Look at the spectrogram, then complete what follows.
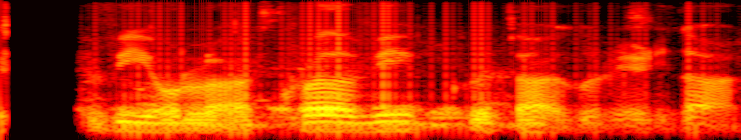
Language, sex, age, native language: Icelandic, male, 13, Icelandic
